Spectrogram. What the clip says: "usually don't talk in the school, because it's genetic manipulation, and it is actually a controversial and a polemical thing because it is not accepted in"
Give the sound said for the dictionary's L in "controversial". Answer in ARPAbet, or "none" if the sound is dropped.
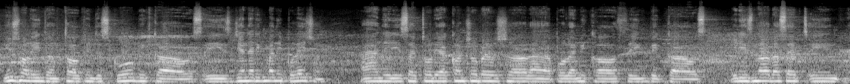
L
